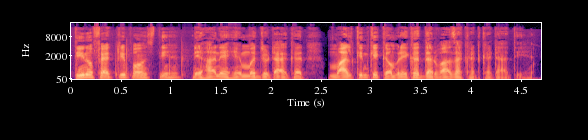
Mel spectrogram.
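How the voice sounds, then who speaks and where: A man's voice: low-pitched, lively intonation, a little fast, a little mellow. A man narrating a scripted cartoon family story.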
